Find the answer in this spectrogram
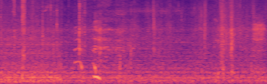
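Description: Split firewood logs being handled while an outdoor wood boiler is loaded, with a few faint knocks of wood and footsteps. A short vocal sound comes a little over a second in.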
